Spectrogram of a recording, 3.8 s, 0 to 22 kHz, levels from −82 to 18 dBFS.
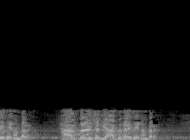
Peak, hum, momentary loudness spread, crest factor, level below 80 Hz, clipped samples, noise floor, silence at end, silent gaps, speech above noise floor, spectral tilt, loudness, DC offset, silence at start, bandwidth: -6 dBFS; none; 19 LU; 12 dB; -56 dBFS; under 0.1%; -40 dBFS; 0 s; none; 21 dB; -2.5 dB/octave; -18 LUFS; under 0.1%; 0 s; 5.2 kHz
